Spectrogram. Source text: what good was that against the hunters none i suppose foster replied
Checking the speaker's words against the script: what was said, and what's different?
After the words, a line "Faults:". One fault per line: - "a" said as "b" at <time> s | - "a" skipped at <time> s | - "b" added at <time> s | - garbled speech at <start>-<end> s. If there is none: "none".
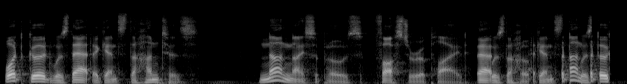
what good was that against the hunters none i suppose foster replied [garbled]
Faults:
- garbled speech at 4.8-6.1 s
